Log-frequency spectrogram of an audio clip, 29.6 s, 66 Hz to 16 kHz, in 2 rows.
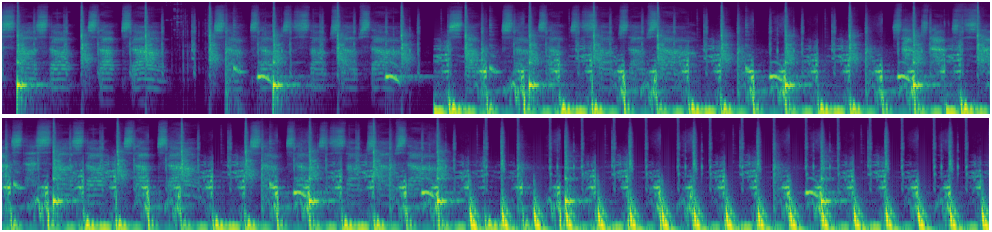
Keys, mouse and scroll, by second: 1.9 click, 1.9 typing, 3.8-5.1 typing, 7.7 click, 8.6-9.8 typing, 10.2 Return, 12.1-15.6 drag, 20.6 click, 24.1 click, 27.1 click, 28.2-29.4 typing.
